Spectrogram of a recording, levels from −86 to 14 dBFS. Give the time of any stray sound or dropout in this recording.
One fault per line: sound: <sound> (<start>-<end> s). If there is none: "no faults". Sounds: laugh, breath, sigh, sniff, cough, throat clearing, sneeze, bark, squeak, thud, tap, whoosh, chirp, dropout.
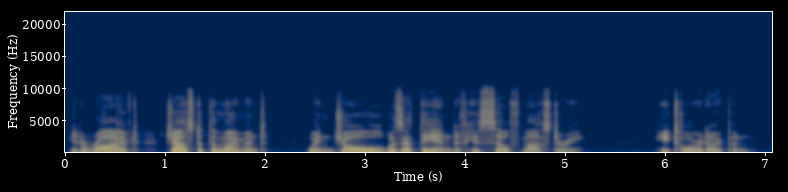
no faults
